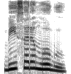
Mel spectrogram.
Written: ಬೀಸರಂವೋಗು

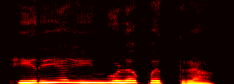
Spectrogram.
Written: ಹಿರಿಯಹಿಂಗುಳಪತ್ರ

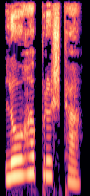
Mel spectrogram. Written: ಲೋಹಪೃಷ್ಠ

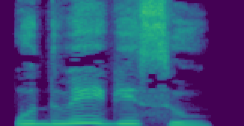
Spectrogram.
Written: ಉದ್ವೇಗಿಸು

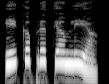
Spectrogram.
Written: ಏಕಪ್ರತ್ಯಾಮ್ಲೀಯ

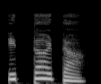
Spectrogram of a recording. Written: ಇಟ್ಟಾಡು

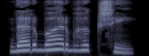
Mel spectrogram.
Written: ದರ್ಬಾರ್‍ಭಕ್ಷಿ

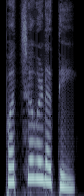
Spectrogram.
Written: ಪಚ್ಚವಡತಿ

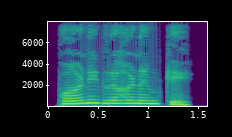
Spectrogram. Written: ಪಾಣಿಗ್ರಹಣಂಕೆಯ್

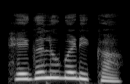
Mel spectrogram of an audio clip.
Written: ಹೆಗಲುಬಡಿಕ

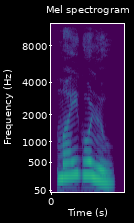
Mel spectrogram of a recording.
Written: ಮೈಗೊಳ್ಳು

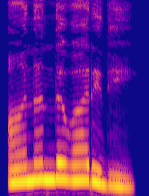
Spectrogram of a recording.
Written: ಆನಂದವಾರಿಧಿ

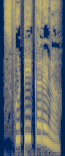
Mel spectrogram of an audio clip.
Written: ಸ್ಫುಟೀಕರಣ

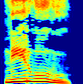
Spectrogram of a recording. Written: ನೀರುವಾವು

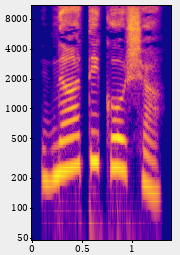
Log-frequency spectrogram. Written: ಜ್ಞಾತಿಕೋಶ

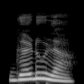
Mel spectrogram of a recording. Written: ಗಡುಳ

